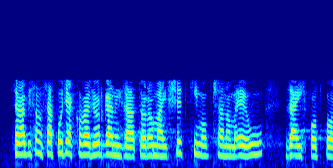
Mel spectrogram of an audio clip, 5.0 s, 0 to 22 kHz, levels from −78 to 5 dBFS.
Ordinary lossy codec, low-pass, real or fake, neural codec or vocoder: none; 3.6 kHz; fake; vocoder, 22.05 kHz, 80 mel bands, WaveNeXt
